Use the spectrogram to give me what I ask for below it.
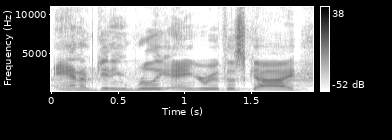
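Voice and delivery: ordinary talk, nothing marked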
